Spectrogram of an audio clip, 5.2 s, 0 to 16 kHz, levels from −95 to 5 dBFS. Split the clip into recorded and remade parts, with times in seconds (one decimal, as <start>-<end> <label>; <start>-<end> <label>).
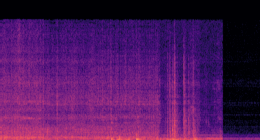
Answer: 0.0-1.9 remade; 1.9-5.2 recorded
